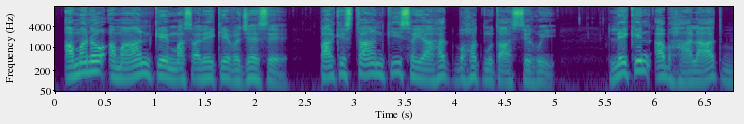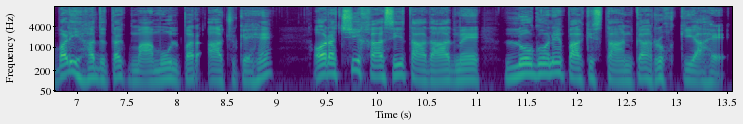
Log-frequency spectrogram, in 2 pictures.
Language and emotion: Urdu, neutral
